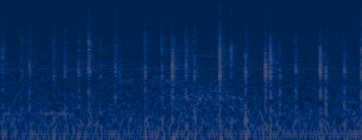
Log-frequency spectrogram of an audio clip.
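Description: Long acrylic nails tap and scratch a hollow, transparent pink PVC zipper pouch tilted toward the camera. About a dozen quiet, crisp plastic clicks sound at irregular intervals over soft scratching, each dying away almost instantly.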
